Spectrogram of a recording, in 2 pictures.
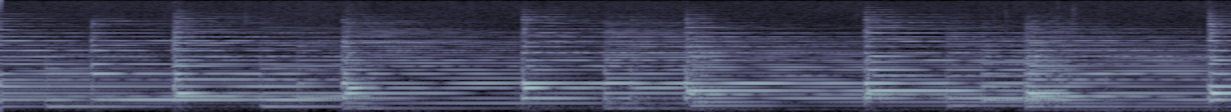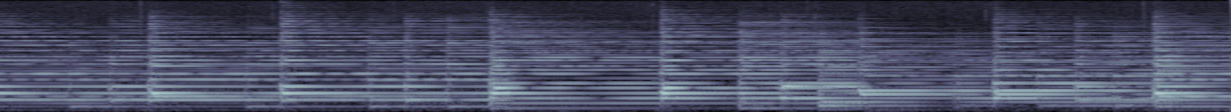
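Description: Upright piano played by a young student: a steady tune of struck notes, about two a second, over lower bass notes that change every second or two.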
